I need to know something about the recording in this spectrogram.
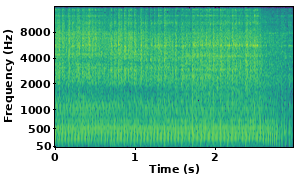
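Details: Stihl MS180C (easy-start) chainsaw brought in as a no-start, held at steady high revs with smooth even buzz, no misfire or stumble, then released, while shown oiling well; running healthy.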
